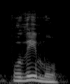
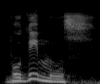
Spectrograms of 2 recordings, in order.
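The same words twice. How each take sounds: First: The final s sound is dropped. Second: The final s sound is clearly pronounced. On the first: "no dicen podemos" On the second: "utiliza las S"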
